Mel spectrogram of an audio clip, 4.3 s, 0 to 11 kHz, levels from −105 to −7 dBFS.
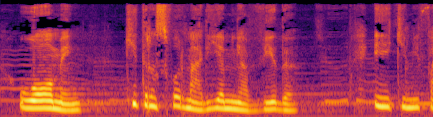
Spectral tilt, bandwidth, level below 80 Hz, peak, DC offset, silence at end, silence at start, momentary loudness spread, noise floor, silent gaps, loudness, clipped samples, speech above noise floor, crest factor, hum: -6.5 dB/octave; 10 kHz; -62 dBFS; -4 dBFS; 0.1%; 0 s; 0.1 s; 22 LU; -40 dBFS; none; -20 LUFS; under 0.1%; 21 dB; 16 dB; none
